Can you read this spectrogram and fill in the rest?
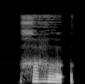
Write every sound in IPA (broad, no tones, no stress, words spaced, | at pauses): xɔɦoʔ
